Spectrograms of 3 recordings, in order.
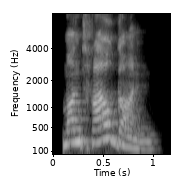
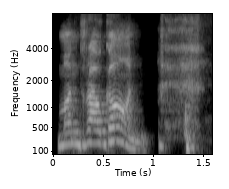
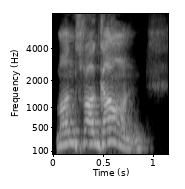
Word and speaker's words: Mondragon: His name is Donald Skip Mondragon. No, Mondragon. I've been practicing the pronunciation of his names, folks, his last name. So it's Mondragon.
